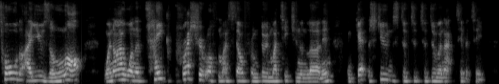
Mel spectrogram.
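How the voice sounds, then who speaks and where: This man has an English accent. He speaks with lively intonation. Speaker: teacher trainer. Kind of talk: webinar training. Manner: casual.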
